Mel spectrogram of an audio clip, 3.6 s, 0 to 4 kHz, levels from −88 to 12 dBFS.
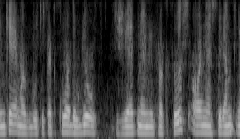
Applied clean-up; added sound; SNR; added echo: neural separator model SepFormer DNS4.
